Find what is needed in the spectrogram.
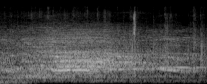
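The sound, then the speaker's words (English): A crowd at an opening-night church meeting cheering and shouting in praise, a loud, steady wash of raised voices that swells slightly and holds for the whole clip. “Give Jesus a great hand clap on this opening night. Somebody shout hallelujah.”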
